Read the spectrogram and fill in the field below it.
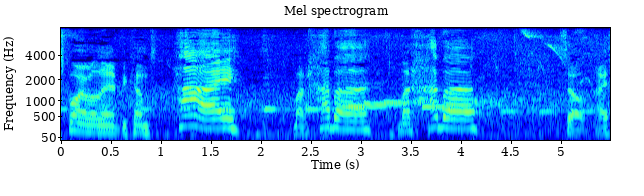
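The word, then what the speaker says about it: مرحبا: If you take that N sound off the end and pronounce it simply marhaba, it becomes less formal and it becomes hi, marhaba, marhaba.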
